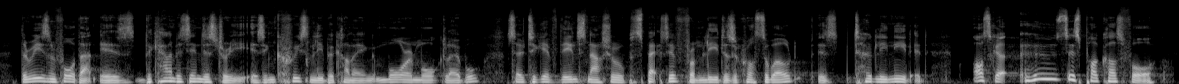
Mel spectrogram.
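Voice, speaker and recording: On a very clean recording with a silent background, a man with a fairly low pitch and a dark, mellow tone talks at a fairly quick pace, his loudness very even and his pitch varying in an ordinary way. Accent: British. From UK. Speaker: podcast host. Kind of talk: interview podcast.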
